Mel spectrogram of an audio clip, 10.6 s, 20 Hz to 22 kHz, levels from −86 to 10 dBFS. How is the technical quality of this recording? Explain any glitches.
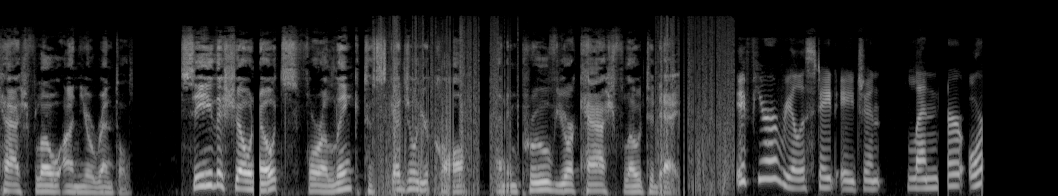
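The recording has several technical faults: two brief dropouts, two stretches of crackle, and an abrupt ending.

Digital broadcast dropout, at 2.54 to 2.61 s and 9.39 to 9.49 s. The receiver lost valid frames and muted until good data returned. After "the show" about 64 ms vanishes behind a 3 ms fade, and later about 96 ms disappears. These gaps fit two and three lost frames.

Loose connector crackle, from 3.73 to 5.19 s and from 6.56 to 7.35 s. A worn or dirty contact kept making and breaking, chopping the signal into an irregular scratchy burst. The first runs from just after "for a link to" until "your cash flow", and the second begins just after "your cash flow".

Cut-off end, at 9.83 s. The final buffers were never written, so the speech stops mid-sound and drops straight to digital silence with no natural decay. The remaining stretch to the end of the file is empty.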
